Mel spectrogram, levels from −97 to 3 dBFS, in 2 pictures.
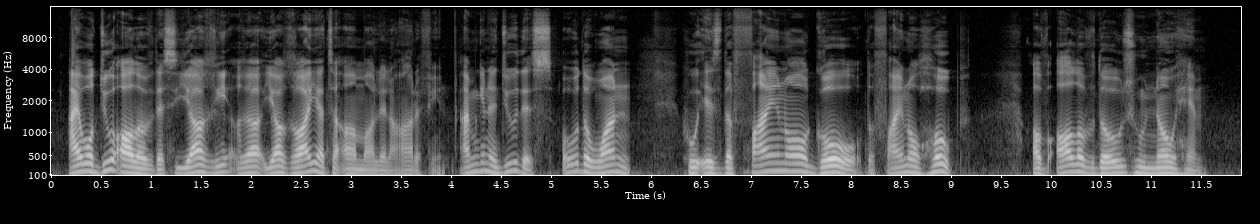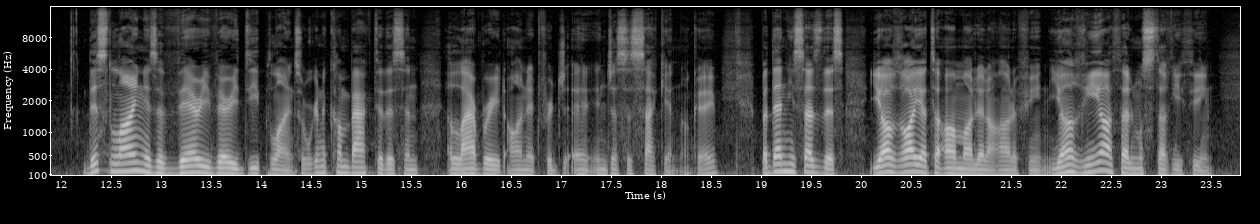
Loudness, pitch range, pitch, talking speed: -26 LUFS, 105-140 Hz, 120 Hz, 145 wpm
